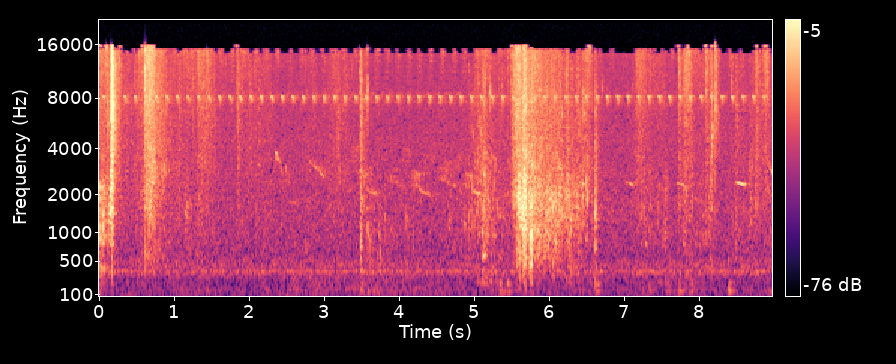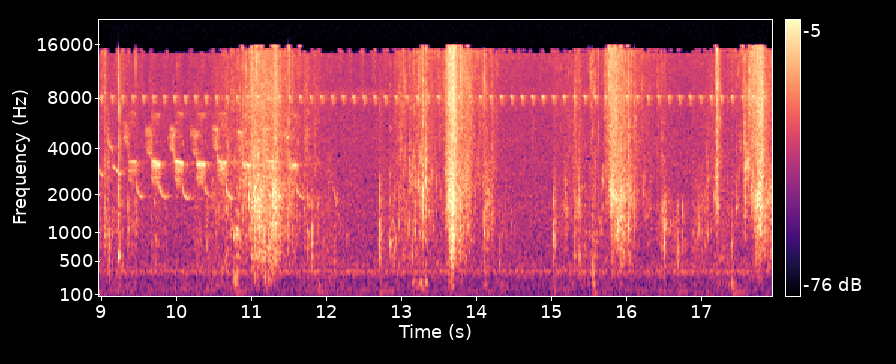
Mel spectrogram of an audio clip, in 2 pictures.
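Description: Water being poured from a plastic bucket and splashing into a shallow muddy ditch, in several separate pours. Short high chirps are heard between the pours.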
